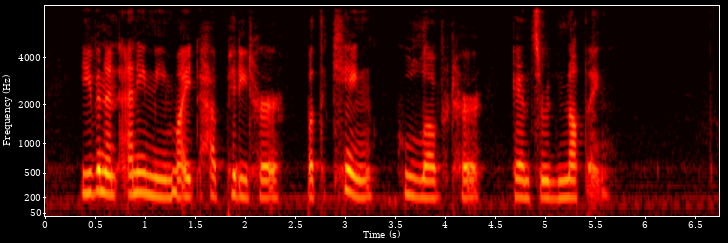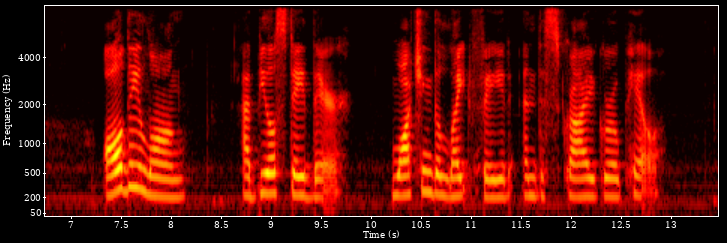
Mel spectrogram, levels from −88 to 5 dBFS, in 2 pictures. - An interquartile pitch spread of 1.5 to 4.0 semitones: Yes, average, 2.7 semitones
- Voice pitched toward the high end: Yes, high, 220 Hz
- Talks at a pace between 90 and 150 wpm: Yes, slow, 135 wpm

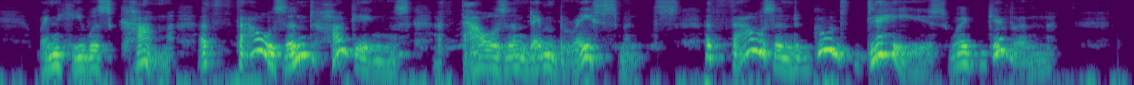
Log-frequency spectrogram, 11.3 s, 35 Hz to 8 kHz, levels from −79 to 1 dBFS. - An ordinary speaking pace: No, slow, 85 wpm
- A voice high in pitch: Yes, high, 215 Hz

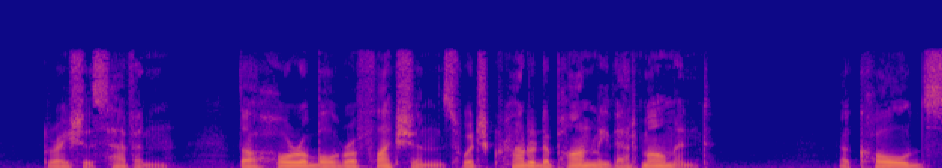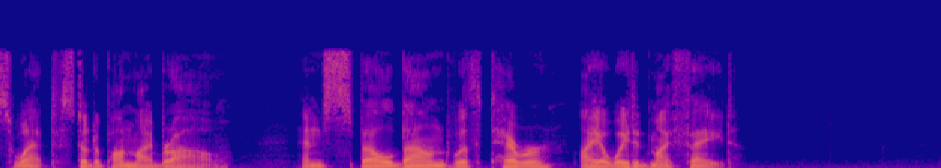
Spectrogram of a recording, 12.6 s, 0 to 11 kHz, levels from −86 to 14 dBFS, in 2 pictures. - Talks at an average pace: No, slow, 130 wpm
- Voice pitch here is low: Yes, very low, 85 Hz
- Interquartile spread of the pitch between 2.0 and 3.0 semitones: No, average, 3.8 semitones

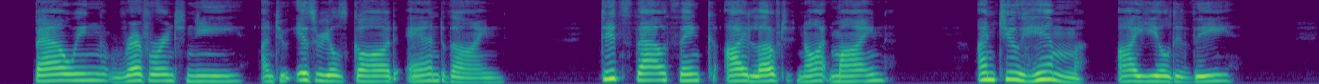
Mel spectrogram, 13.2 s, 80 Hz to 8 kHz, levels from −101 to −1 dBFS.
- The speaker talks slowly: Yes, slow, 105 wpm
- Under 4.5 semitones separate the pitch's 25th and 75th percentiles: Yes, average, 2.9 semitones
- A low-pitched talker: No, high, 200 Hz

